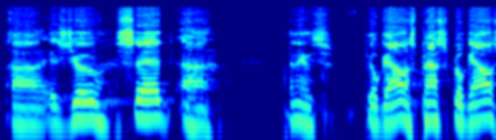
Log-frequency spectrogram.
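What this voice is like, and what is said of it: Voice affected by a cold. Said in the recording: “excuse my voice this morning. We're struggling with a cold, but this is way better than 2 days ago.”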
